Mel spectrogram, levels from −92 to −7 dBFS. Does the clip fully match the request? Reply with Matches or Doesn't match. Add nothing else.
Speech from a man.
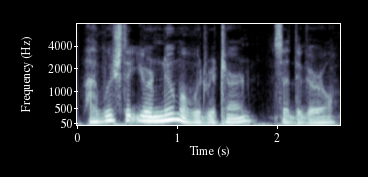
Matches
